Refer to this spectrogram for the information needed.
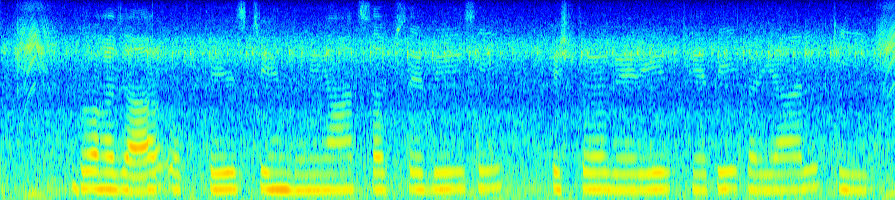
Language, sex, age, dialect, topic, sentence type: Magahi, female, 25-30, Northeastern/Surjapuri, agriculture, statement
